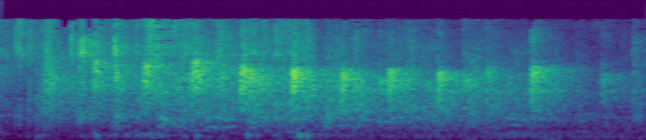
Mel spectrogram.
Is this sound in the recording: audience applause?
yes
